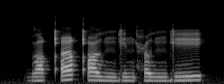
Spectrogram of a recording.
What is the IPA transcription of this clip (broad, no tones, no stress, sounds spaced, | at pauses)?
ɡ ɒ qʼ i qʼ o l ŋ ɡ e n ħ o l ŋ ɡ e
